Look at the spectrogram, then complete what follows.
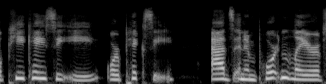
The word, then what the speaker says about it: PKCE: That's proof key for code exchange pronounced Pixie.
